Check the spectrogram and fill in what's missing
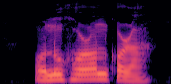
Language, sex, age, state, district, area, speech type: Assamese, male, 18-30, Assam, Lakhimpur, rural, read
